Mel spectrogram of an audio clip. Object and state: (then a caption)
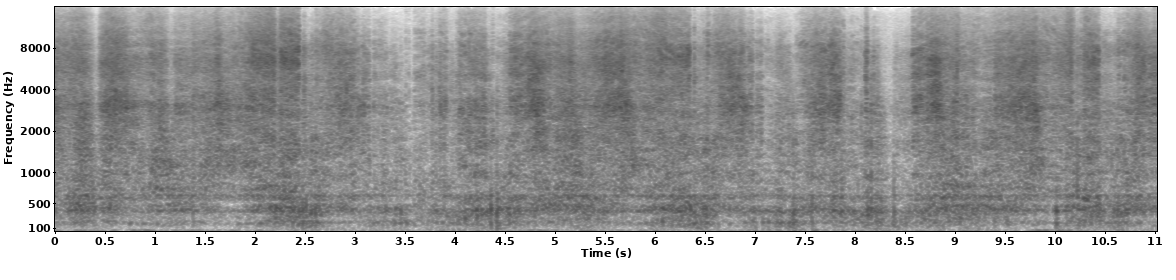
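Cardboard box scratched with fingernails. Fingertips and nails of one hand scratch and rub across the front of a hollow, printed cardboard building-block box lying on a table. The result is a steady, dry, papery rasping with bright hiss and almost no low end, swelling and easing slightly as the strokes continue without pause.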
